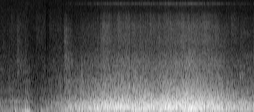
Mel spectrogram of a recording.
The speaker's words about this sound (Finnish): Niin, tämä ääni, jonka me juuri kuulimme, johtui siitä, että tornin kattoa siirrettiin uuteen asentoon.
